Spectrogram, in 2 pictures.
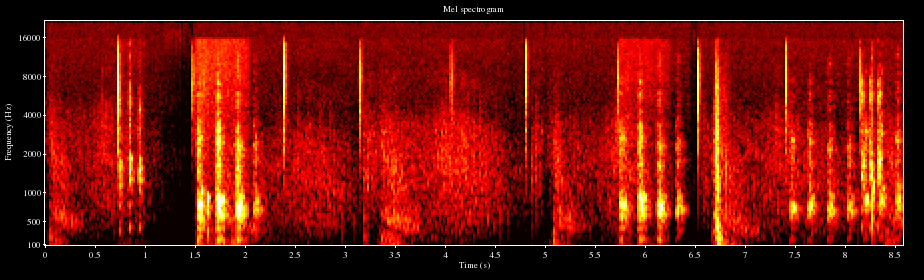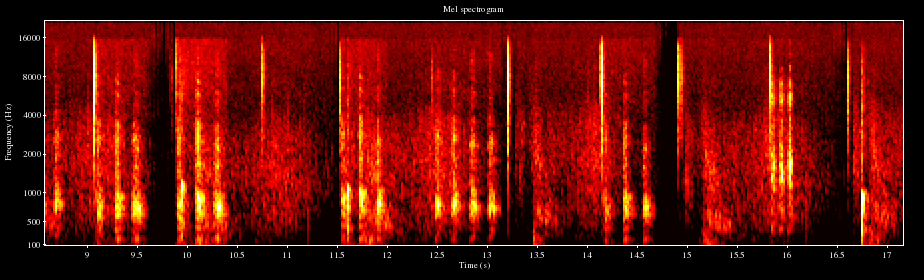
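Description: Many chickens cluck and squawk in short, repeated bursts.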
